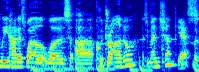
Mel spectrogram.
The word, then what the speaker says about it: Cuadrado: The other man we had as well was Cuadrado, as you mentioned. Yes. Am I pronouncing that? Yes, Cuadrado.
